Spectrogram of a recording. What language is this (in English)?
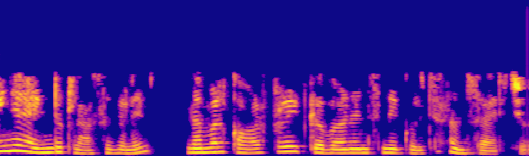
Malayalam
